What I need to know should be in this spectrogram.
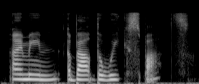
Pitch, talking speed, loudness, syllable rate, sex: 225 Hz, 180 wpm, -19 LUFS, 4.2 syllables/s, female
